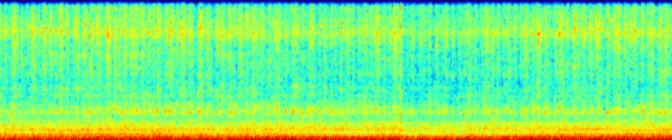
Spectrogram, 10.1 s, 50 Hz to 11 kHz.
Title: 1987 mariner 75hp making weird noise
